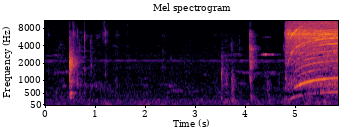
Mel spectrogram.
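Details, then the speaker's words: Slow-running hair dryer after burning hair buildup off the heating element and applying spray: after a few handling clicks it starts and winds quickly up to a steady high whir, now spinning faster with more power. "ligou com mais velocidade com mais velocidade já ligou com mais poder de rotação"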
